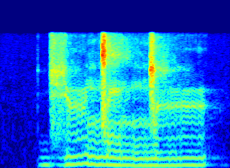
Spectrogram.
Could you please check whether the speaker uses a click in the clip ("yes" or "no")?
yes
